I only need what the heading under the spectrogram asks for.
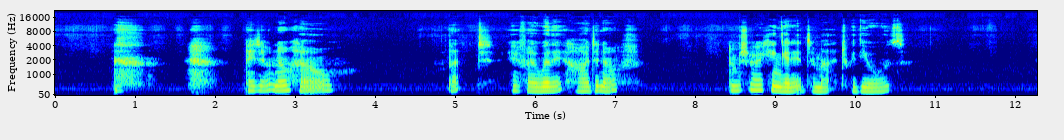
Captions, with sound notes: *laughs* I don't know how but... if I will it hard enough I'm sure I can get it to match with yours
